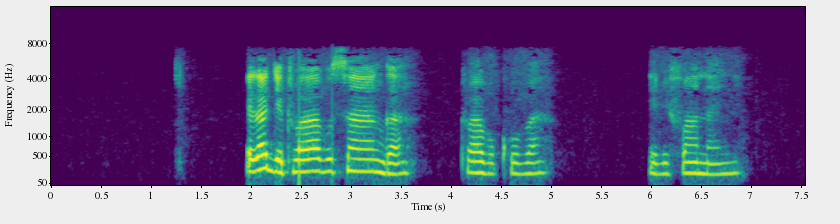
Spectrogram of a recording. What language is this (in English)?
Ganda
